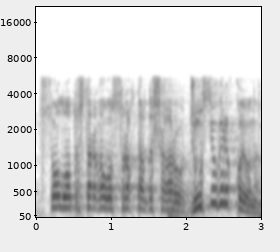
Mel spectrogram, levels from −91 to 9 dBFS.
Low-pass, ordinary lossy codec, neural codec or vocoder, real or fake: 5.4 kHz; none; none; real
